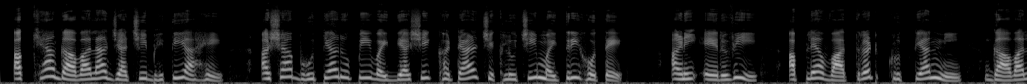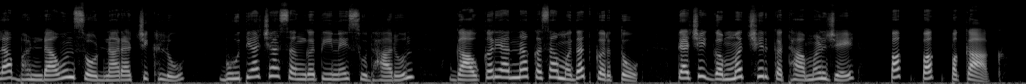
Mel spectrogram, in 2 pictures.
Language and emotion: Marathi, neutral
